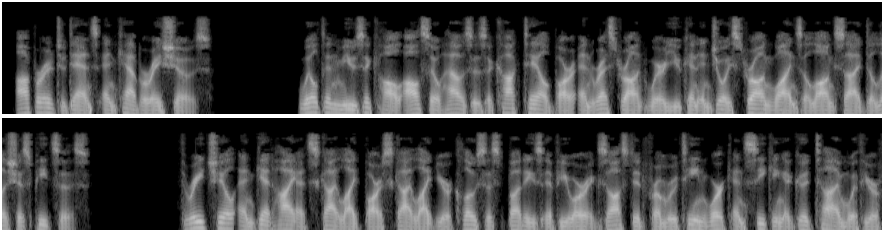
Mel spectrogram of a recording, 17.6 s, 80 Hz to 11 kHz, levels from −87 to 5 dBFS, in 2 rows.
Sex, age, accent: male, 40-59, American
